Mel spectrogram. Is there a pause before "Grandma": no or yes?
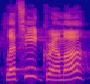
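no. There is no pause before Grandma.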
